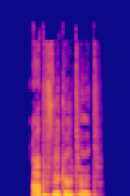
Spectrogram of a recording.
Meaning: inflection of abwickeln: 1. second-person plural dependent preterite 2. second-person plural dependent subjunctive II
- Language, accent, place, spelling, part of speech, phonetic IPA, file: German, Germany, Berlin, abwickeltet, verb, [ˈapˌvɪkl̩tət], De-abwickeltet.ogg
